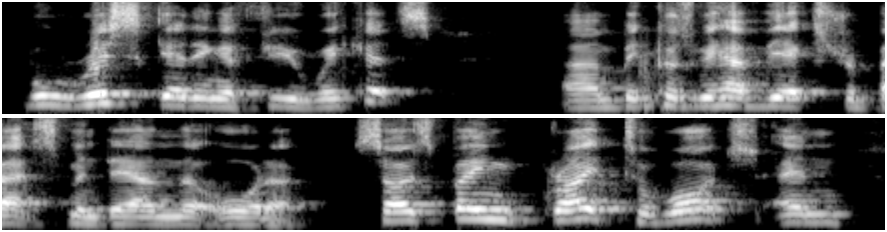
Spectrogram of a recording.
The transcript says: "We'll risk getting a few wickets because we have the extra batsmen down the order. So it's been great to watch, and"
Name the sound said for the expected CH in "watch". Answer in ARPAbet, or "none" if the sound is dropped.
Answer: CH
